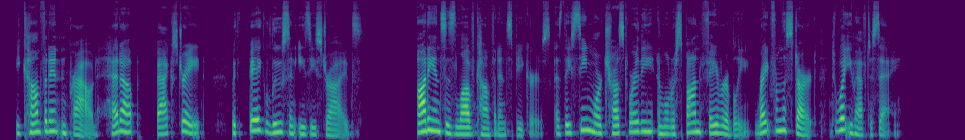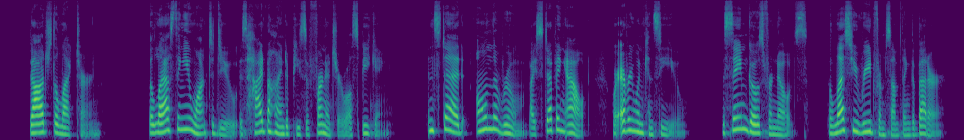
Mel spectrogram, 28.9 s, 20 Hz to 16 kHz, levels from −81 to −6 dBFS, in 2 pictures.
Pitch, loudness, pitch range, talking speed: 215 Hz, -28 LUFS, 185-245 Hz, 170 wpm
